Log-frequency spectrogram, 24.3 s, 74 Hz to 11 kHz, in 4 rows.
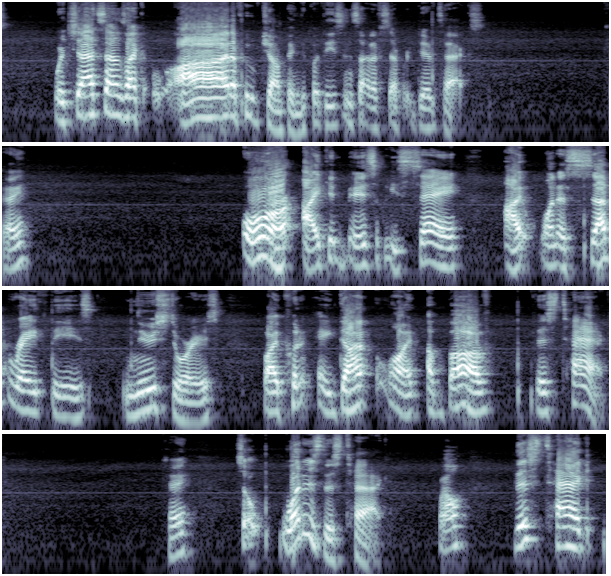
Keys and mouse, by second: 2.2 click, 11.7 click, 17.1 click, 20.7 click, 23.9 click.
